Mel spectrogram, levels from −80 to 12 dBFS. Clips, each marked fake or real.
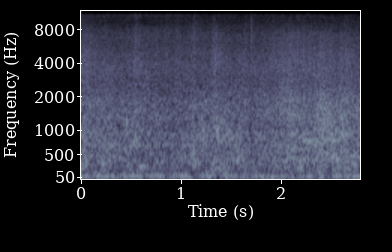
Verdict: fake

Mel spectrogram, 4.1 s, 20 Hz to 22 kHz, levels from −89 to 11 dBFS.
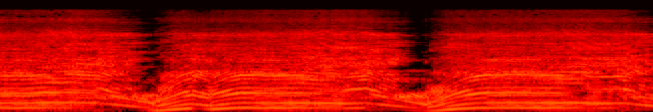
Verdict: real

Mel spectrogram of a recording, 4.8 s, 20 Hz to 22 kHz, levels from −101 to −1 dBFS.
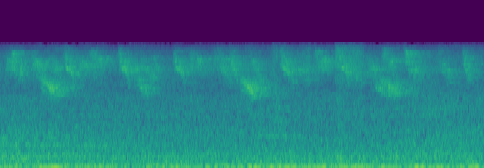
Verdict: fake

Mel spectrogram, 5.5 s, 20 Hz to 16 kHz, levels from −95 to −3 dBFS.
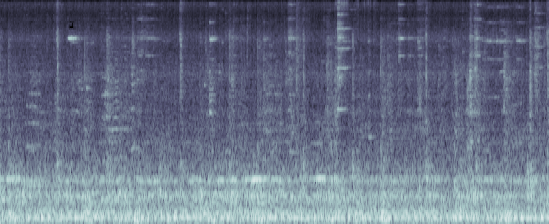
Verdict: real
